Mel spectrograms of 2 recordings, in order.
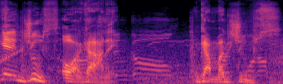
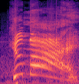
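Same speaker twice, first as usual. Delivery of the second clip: frustrated shout; 4 dB louder than usual. Real, not acted. Frustrated plea during game.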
